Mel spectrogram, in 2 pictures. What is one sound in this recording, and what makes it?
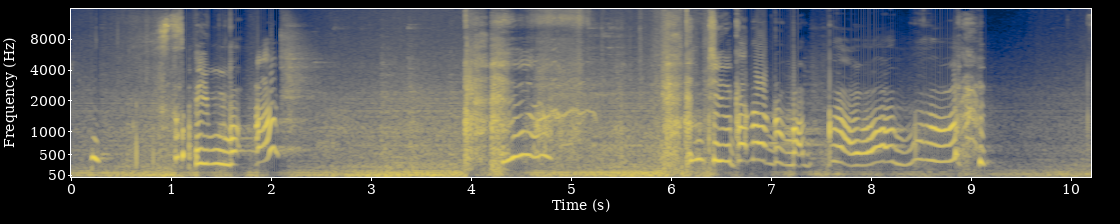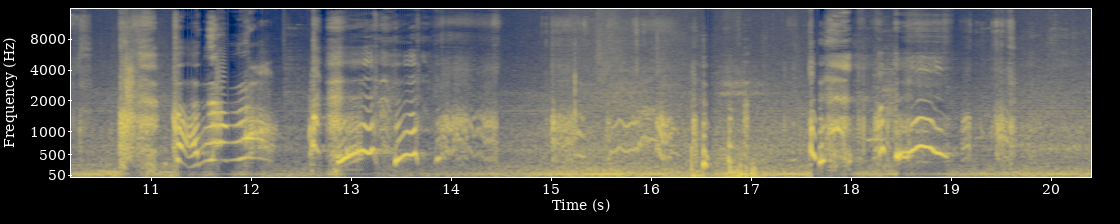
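A young woman sobs and wails loudly close by.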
